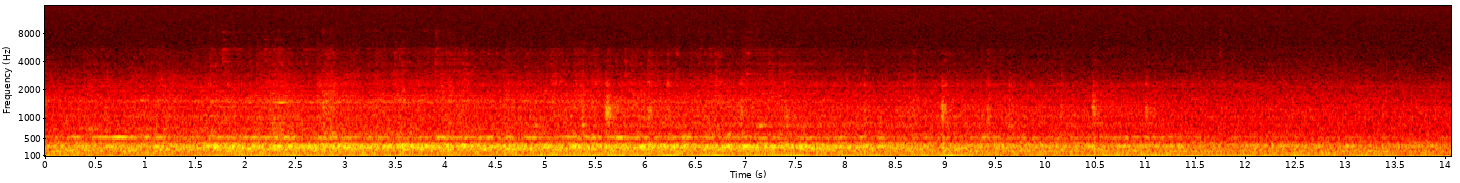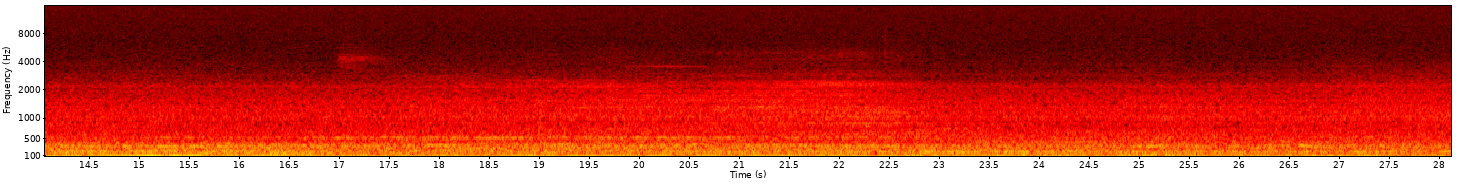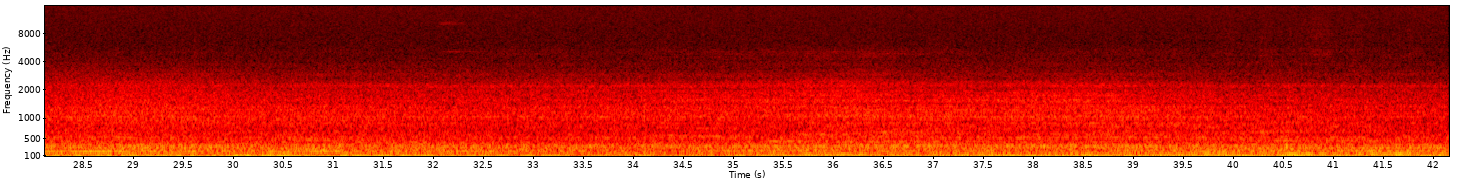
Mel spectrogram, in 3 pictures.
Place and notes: sounds below the street in an old drain tunnel. recorded during a sound workshop organized by the Museum Sztuki of Lodz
